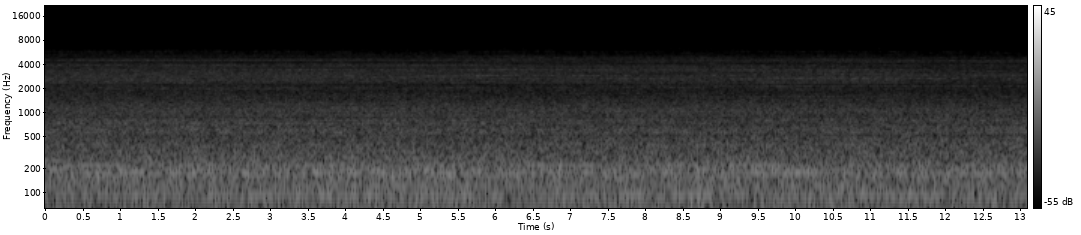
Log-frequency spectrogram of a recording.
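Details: Central air conditioner indoor unit, apparently above the bedroom closet, making a constant low droning rumble with steady hum, no rhythm; owner questions a possible leak; unusual noise, cause unclear.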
